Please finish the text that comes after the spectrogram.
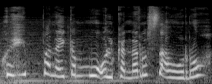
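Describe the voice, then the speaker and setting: A woman's voice: very high-pitched, moderate pace, over loud music. A woman playing a long-suffering, pleading young wife and mother in an audio drama, plaintive and nagging. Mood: tearful reproach. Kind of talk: Tagalog-Ilocano radio-style drama acting.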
